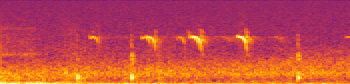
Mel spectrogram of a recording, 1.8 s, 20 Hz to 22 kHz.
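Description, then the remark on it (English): Type 2 crossbill flight calls, with about 20 crossbills around in the trees: a handful of short, sharp, high-pitched kip notes in an irregular series, clear above a low steady rumble, with no voices. “The trees are full of crossbills now.”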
